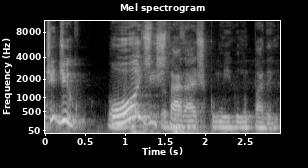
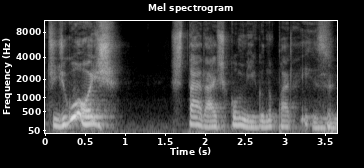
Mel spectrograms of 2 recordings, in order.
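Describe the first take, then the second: First: The pause comes right before 'hoje'. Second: The pause comes right after 'hoje'. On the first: Being in paradise happens today. "Nossas Bíblias" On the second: The promise is made today; paradise comes later. "Agora o texto da tradução do Novo Mundo"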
